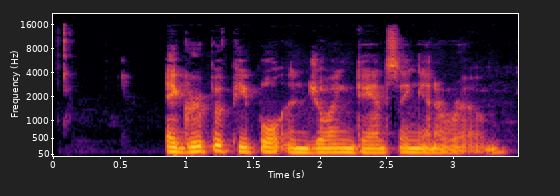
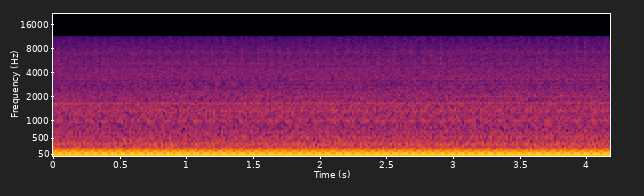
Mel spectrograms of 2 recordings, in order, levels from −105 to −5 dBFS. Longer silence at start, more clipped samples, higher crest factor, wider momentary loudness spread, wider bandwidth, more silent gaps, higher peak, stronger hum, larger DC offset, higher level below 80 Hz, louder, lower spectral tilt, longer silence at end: first, 0.85 s vs 0 s; neither; first, 20 dB vs 8 dB; first, 8 LU vs 0 LU; first, 16 kHz vs 7.6 kHz; neither; first, -4 dBFS vs -12 dBFS; neither; neither; second, -58 dBFS vs -20 dBFS; about the same, -23 LUFS vs -22 LUFS; second, -6.5 dB/octave vs -8 dB/octave; about the same, 0.1 s vs 0 s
